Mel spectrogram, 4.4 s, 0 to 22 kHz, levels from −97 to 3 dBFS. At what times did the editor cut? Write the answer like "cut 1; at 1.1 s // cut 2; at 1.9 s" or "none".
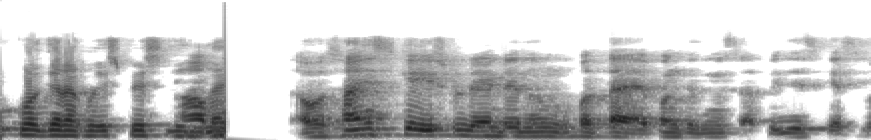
cut 1; at 1.2 s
